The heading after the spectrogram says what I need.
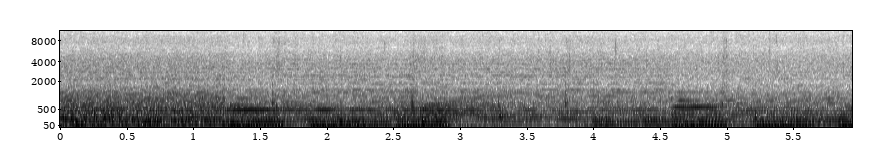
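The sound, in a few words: rain falling in the video game Stellar Blade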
